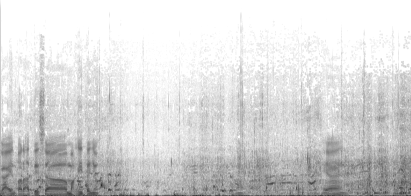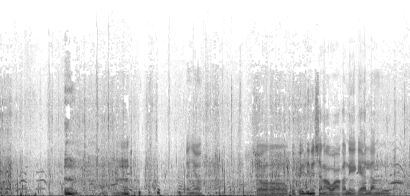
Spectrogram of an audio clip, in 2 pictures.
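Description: Water splashes and laps against the side of a small boat.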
